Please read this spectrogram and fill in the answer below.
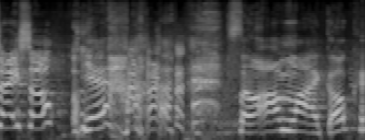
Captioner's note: all laughing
